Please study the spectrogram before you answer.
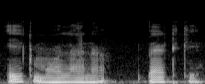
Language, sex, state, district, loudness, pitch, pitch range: Hindi, male, Bihar, Patna, -16 LUFS, 105 Hz, 100-115 Hz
